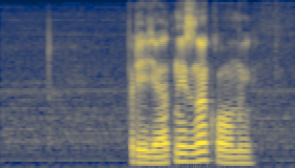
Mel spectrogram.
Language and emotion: Russian, positive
